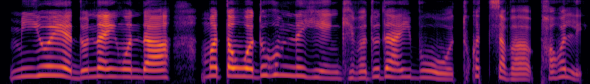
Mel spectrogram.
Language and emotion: Manipuri, disgusted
